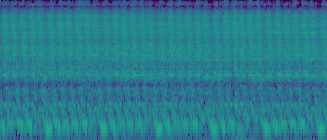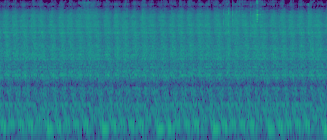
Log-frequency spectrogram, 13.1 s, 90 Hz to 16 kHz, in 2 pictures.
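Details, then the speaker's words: 2004 Blue Bird Vision bus with 7.2L Caterpillar C7 210 HP diesel, cold start at 23°F: slow, even starter churning about one pulse per half second for over ten seconds, no fire; light white smoke as injection pressure builds. "I think we're definitely getting somewhere. I saw it smoking in the mirror out there just a little bit, and that is an indicator that this bus is getting close to starting."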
